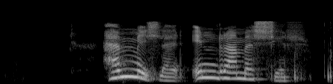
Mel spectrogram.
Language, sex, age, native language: Icelandic, female, 8, Icelandic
